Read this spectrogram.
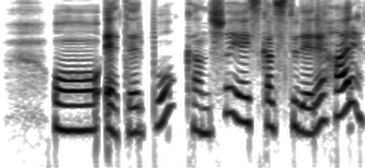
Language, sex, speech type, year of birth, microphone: Norwegian, female, spontaneous, 1986, Shure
